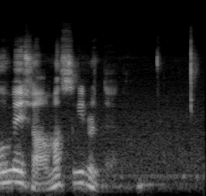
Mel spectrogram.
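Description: A man speaking for about a second, then two short, sharp clicks near the end.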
